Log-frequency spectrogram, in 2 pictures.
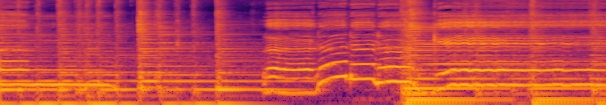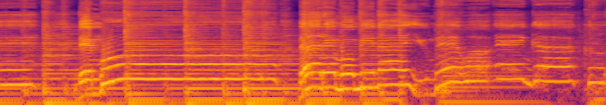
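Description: Acoustic guitar strummed through a slow chord progression (F minor, A minor, B-flat, G) with a man singing the Japanese melody along in long held notes.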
